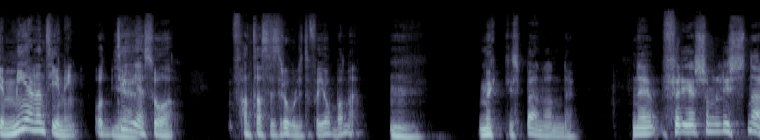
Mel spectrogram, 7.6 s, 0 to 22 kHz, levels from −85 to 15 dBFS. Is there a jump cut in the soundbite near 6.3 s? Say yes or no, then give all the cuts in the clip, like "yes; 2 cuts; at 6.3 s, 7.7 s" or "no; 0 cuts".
yes; 1 cut; at 6.3 s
